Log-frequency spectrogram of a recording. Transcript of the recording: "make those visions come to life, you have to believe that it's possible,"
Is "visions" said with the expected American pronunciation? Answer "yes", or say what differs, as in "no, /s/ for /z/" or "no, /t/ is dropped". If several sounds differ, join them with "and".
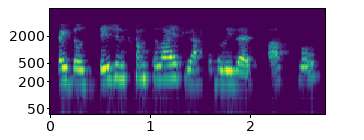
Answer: yes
